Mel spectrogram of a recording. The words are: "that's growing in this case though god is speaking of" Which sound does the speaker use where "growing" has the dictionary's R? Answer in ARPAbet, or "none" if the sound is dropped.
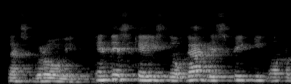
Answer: R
